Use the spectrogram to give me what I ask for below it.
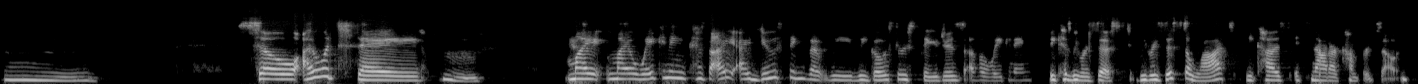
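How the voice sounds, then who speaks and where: Speaking at a measured pace in a mid-range voice, this Guyanese interview guest works as a healer and educator. She chats casually but earnestly and animatedly, frequently restarting, adding asides and saying "you know." The recording is low quality.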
